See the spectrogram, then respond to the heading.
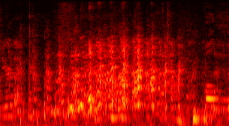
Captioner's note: audience laughing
